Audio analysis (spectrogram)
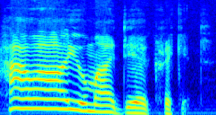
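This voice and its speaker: A man's voice: high voice, very animated, a little slow, bright, forceful tone, smooth, no echo, pitched above the performer's own voice, exaggerated voice. A man voicing an earnest, polite young boy puppet in an eager manner for an audiobook. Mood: flustered, sheepish.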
